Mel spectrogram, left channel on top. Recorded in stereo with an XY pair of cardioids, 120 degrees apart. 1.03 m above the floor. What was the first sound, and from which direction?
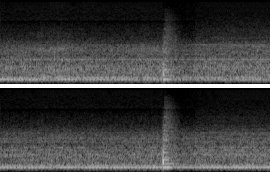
A snare drum, 45° right.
